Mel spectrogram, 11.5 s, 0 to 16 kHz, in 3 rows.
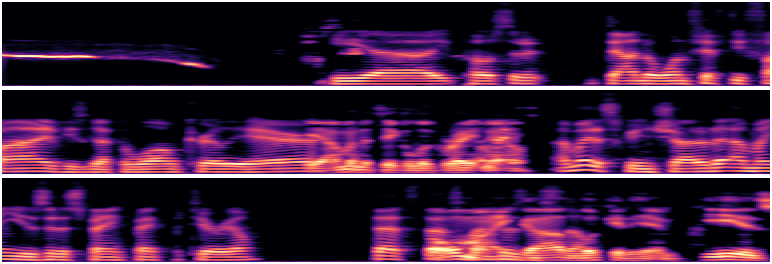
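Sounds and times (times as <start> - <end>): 
person trying to whistle: 0.0 - 1.2
speech: 1.6 - 11.5.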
